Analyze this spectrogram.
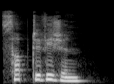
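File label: "subdivision", British English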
